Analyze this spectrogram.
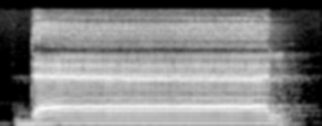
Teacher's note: জিহ্বার আগা সামনের উপরের 2 দাঁতের গোড়ার সঙ্গে লাগিয়ে উচ্চারিত হয়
